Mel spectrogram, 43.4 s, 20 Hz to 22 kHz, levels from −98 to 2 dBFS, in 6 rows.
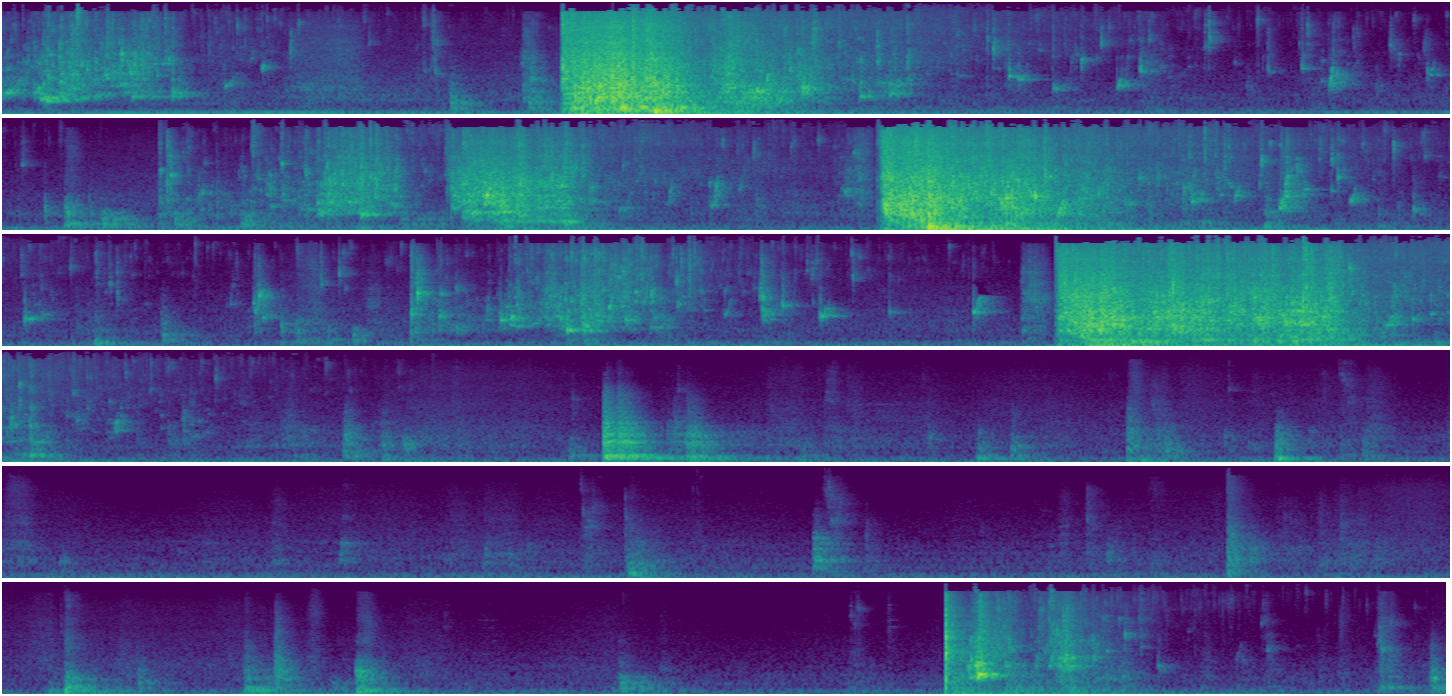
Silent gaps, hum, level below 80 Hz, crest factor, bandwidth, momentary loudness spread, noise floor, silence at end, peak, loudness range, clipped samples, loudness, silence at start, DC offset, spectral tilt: none; none; -42 dBFS; 28 dB; over 20 kHz; 29 LU; -65 dBFS; 0.05 s; 0 dBFS; 22 LU; under 0.1%; -21 LUFS; 0 s; under 0.1%; -3 dB/octave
